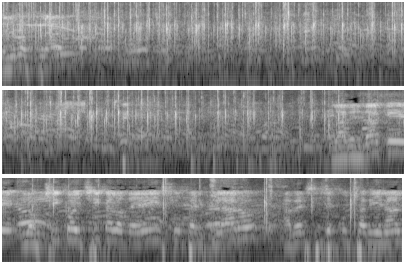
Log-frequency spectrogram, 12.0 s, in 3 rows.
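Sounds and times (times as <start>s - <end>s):
audience applause: 0.0s - 7.9s
crowd murmur: 0.0s - 12.0s
speech: 7.5s - 12.0s.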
